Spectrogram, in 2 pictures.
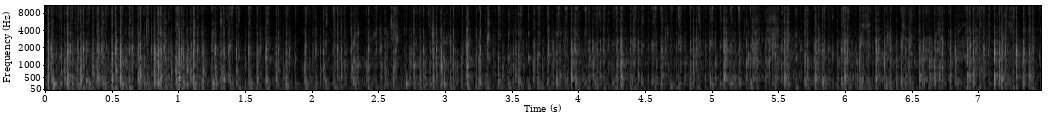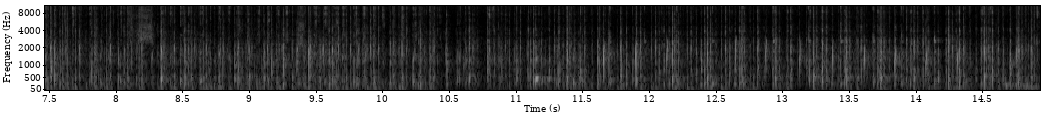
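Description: A small, hollow printed cardboard medicine box with a shield-and-cross logo is held in both hands and tapped quickly with fingertips and nails. The result is a steady stream of dry, crisp clicks with a papery mid-to-bright tone and almost no low end. Each tap dies away instantly and runs unbroken through the whole clip.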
